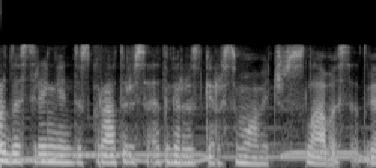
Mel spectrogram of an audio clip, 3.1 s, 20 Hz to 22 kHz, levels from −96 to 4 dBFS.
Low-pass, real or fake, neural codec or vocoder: 7.2 kHz; real; none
